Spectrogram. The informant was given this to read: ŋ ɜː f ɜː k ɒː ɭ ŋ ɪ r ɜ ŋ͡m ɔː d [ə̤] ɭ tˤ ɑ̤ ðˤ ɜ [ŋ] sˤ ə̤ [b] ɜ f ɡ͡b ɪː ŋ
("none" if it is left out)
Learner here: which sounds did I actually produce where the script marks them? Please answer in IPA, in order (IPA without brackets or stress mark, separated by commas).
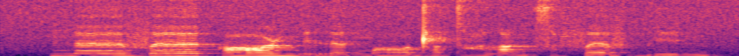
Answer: ə̤, ŋ, f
